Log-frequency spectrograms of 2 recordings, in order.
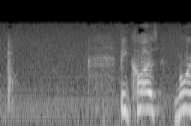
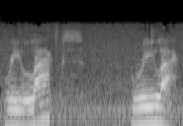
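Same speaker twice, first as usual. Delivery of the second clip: gentle relax; 5 semitones lower, much slower than usual. Shown as a demonstration. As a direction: soothe them down with each word. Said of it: "gently say the words".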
